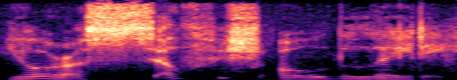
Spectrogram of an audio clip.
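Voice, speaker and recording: Young female drifter in vintage radio thriller: menacing, commanding, mocking, very animated and deliberate in pace. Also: lowish voice, exaggerated voice. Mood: angry, domineering. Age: young adult. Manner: theatrical, commanding, taunting. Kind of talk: old-time radio drama acting. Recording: noisy old radio drama recording.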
